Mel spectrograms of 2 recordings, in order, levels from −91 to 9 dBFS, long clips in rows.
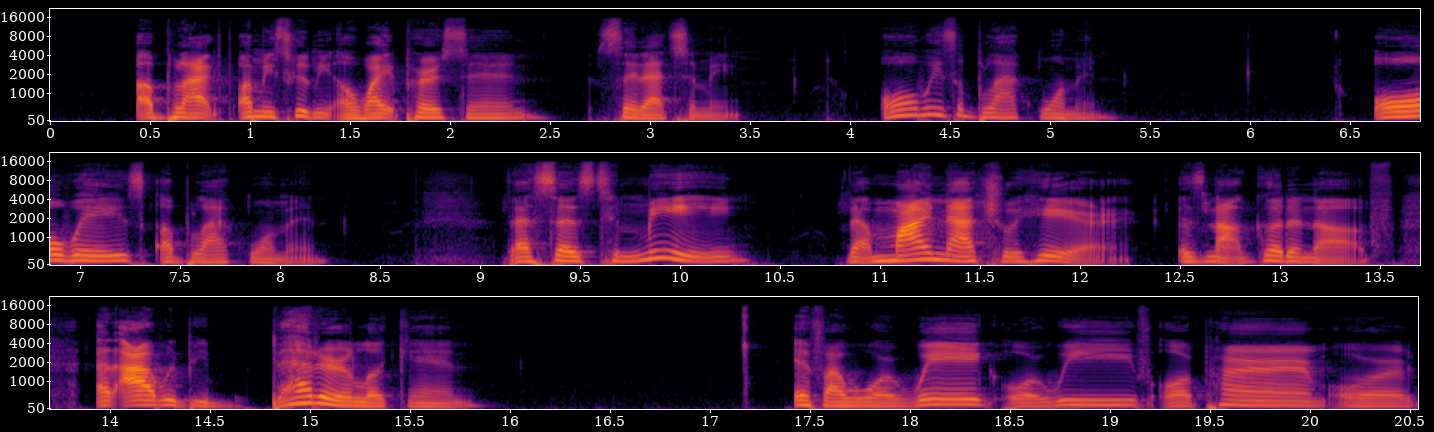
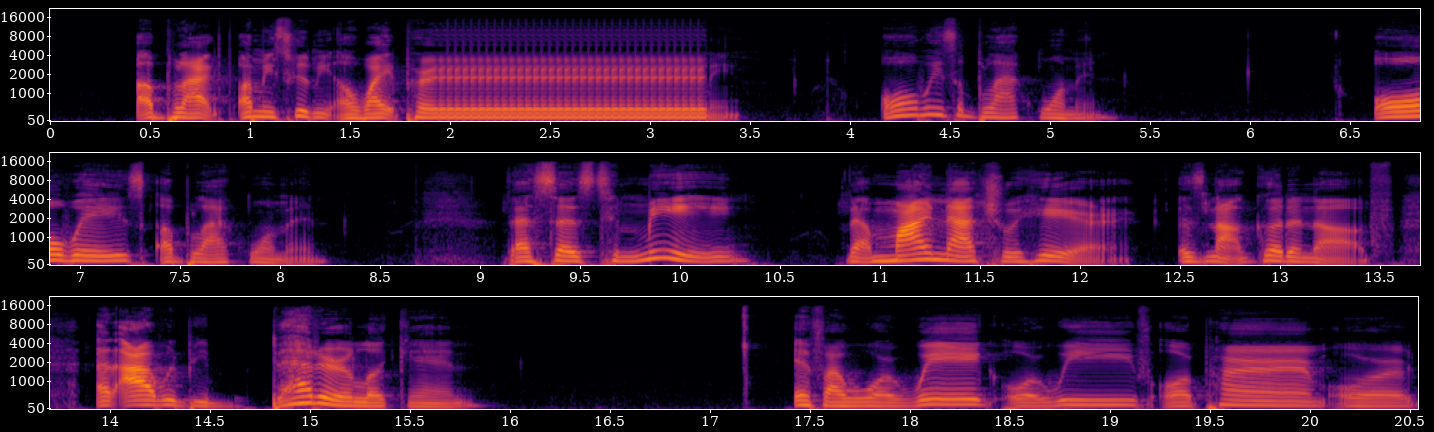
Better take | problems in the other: first | audio freezing; at 2 s for 1.5 s

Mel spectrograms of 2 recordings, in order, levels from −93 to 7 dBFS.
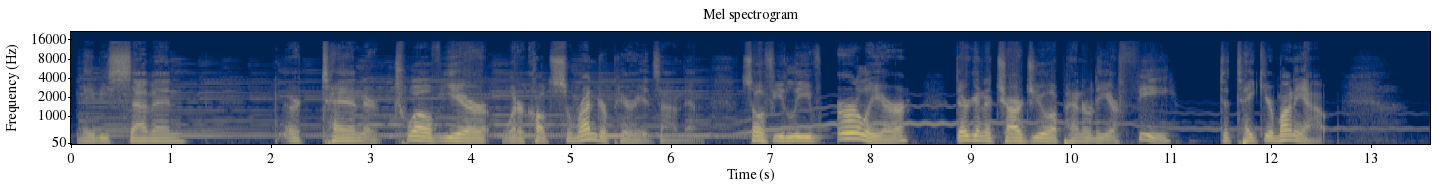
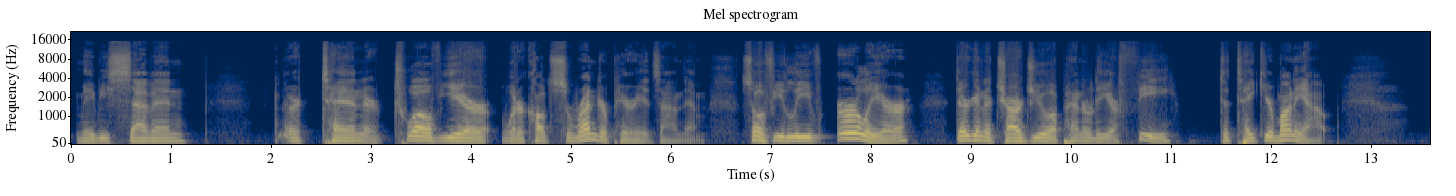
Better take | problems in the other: second | background music; noticeable; throughout; 20 dB below the speech

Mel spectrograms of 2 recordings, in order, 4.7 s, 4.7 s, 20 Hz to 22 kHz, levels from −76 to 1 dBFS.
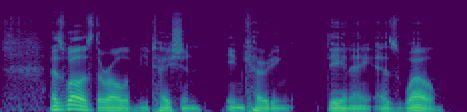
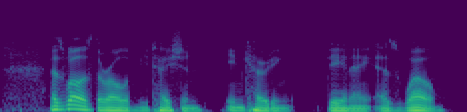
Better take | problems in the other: first | muffled; slightly; fading above 2 kHz

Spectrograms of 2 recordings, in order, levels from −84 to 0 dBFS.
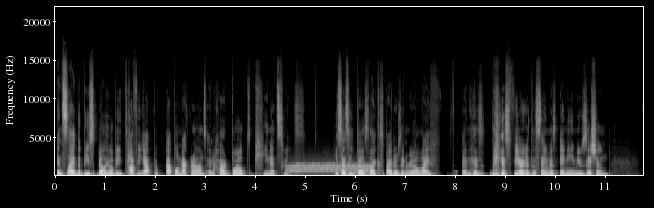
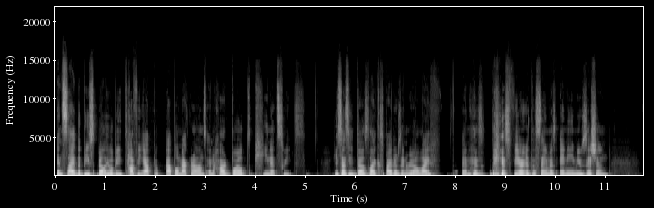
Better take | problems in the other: second | phone ringing; noticeable; from 4.5 to 6.5 s; peak 7 dB below the speech

